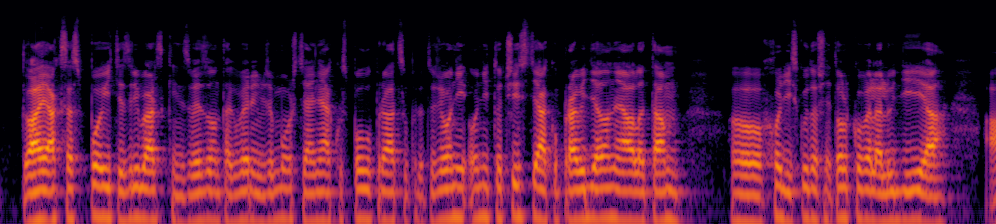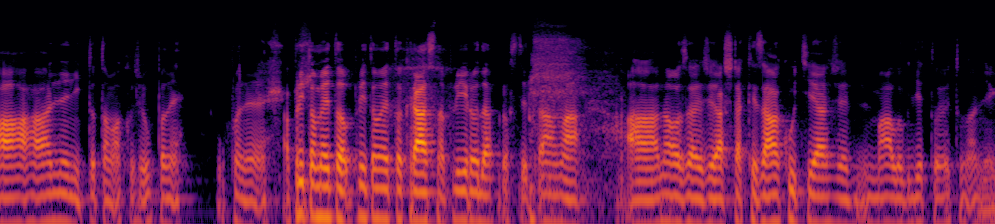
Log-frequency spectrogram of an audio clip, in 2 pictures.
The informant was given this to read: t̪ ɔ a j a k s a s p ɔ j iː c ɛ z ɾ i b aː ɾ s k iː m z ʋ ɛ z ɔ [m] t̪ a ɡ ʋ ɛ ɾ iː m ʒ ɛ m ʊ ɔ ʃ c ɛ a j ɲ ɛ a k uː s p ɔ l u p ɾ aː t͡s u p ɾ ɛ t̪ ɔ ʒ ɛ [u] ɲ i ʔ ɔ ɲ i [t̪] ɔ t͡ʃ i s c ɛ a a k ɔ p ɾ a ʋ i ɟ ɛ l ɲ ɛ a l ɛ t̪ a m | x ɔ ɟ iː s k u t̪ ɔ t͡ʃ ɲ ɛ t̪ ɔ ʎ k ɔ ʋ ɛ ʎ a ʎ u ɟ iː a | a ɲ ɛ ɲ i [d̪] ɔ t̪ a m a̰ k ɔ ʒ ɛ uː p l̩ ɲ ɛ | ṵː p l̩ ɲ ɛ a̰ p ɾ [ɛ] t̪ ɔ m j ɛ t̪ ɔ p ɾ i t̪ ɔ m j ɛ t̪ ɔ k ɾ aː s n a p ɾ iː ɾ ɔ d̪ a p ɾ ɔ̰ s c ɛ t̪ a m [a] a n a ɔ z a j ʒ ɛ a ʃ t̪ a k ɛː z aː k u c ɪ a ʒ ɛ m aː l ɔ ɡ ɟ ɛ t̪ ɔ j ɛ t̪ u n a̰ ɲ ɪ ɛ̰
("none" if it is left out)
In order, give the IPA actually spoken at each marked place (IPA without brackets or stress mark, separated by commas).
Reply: m, ɔ, t̪, t̪, i, a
